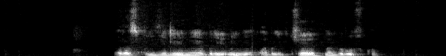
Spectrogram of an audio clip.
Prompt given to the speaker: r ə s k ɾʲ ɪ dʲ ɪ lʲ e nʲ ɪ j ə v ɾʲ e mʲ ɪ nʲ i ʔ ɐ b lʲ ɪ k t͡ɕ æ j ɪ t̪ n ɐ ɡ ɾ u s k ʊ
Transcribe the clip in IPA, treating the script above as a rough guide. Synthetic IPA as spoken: r ə s p ɾʲ ɪ dʲ ɪ lʲ e nʲ ɪ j ə v ɾʲ e mʲ ɪ nʲ ɪ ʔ ɐ b lʲ ɪ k t͡ɕ æ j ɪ t̪ n ɐ ɡ ɾ u s k ʊ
